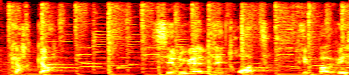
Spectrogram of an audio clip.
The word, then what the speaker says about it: Krka: Arrivés à Krka, prononcé Karka.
